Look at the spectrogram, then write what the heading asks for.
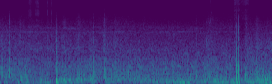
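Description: New Year fireworks going off across the city: a continuous rumble and crackle of many distant bursts, with two sharp, loud bangs, one about a second in and one near the end.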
